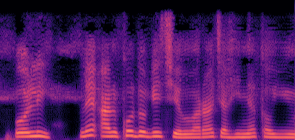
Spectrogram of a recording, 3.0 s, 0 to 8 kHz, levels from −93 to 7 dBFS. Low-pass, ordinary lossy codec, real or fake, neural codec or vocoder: 7.2 kHz; none; fake; codec, 24 kHz, 0.9 kbps, WavTokenizer, large speech release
